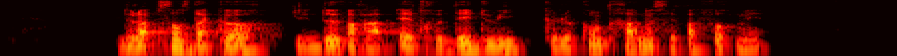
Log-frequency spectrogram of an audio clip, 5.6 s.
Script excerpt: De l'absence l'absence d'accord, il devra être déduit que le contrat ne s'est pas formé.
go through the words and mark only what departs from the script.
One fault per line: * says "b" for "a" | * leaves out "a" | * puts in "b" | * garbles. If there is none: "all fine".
* leaves out "l'absence"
